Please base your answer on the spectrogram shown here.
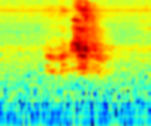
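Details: A pet Alexandrine parakeet talking in the early morning while calling to an African grey parrot speaks one brief, human-like word of about half a second, mid-pitched and slightly hoarse, against a quiet room background.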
